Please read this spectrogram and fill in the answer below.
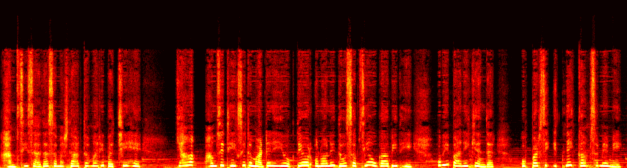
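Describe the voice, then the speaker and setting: A woman acts out a hardworking young village daughter-in-law from a cartoon. The voice is strikingly high and earnest, with music playing underneath. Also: moderate pace, warm tone. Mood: earnest, hopeful. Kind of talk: cartoon story dialogue.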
